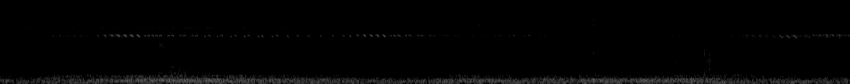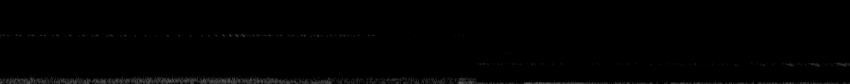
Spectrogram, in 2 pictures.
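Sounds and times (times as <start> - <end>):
insects chirping: 0.0 - 13.3.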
